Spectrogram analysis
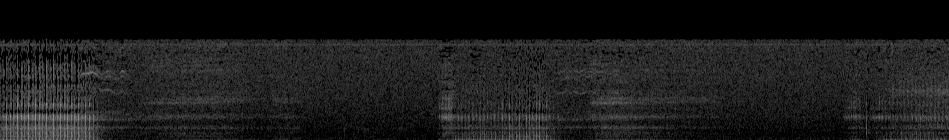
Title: Dog snoring girlfriend farting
